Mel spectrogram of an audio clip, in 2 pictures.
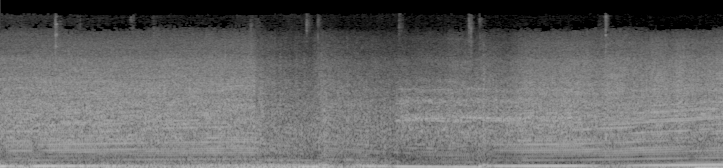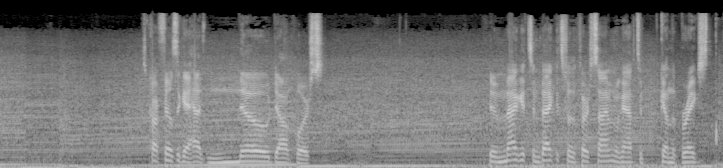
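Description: A racing car engine roars and shifts pitch as it speeds up and slows down.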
